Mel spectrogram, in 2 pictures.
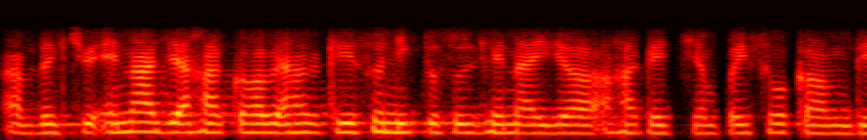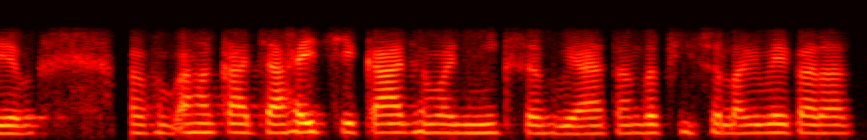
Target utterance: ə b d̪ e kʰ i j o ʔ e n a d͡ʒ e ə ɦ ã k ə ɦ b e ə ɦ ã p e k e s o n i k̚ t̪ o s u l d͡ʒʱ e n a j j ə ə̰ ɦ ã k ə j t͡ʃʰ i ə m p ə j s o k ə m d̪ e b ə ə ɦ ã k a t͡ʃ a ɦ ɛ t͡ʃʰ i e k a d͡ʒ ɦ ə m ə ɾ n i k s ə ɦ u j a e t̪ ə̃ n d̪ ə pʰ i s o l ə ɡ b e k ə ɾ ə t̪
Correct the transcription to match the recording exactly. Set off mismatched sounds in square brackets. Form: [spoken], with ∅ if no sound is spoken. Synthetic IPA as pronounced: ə b d̪ e kʰ i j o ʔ e n a d͡ʒ e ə ɦ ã k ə ɦ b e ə ɦ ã [k] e k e s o n i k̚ t̪ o s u l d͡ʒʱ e n a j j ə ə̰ ɦ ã k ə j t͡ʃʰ i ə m p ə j s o k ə m d̪ e b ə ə ɦ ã k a t͡ʃ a ɦ ɛ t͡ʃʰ i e k a d͡ʒ ɦ ə m ə ɾ n i k s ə ɦ u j a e t̪ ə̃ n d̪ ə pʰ i s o l ə ɡ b e k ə ɾ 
